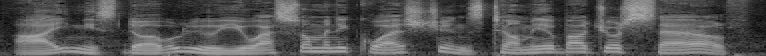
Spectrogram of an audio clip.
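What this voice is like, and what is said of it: Cringingly loud imitated woman's voice. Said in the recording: “does a cringingly loud impression of this woman at the bar”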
